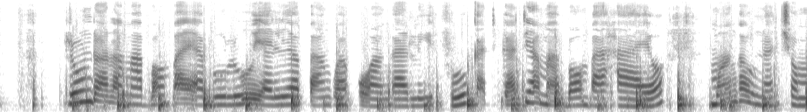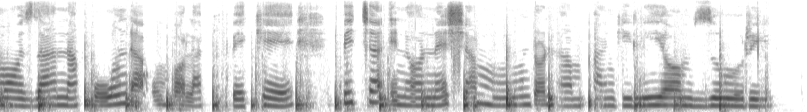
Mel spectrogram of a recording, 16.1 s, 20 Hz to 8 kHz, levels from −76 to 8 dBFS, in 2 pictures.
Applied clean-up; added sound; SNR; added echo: neural mask model RNNoise.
